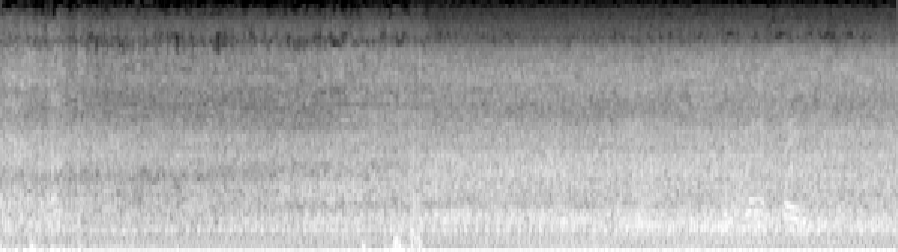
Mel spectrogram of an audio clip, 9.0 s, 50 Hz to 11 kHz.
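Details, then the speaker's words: 1979 Beechcraft Baron B55 piston engine running on its own power for the first time in 14 years; steady low drone with a soft, even throb about three times a second, running smoothly. "First time in 14 years it's fired on its own power."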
